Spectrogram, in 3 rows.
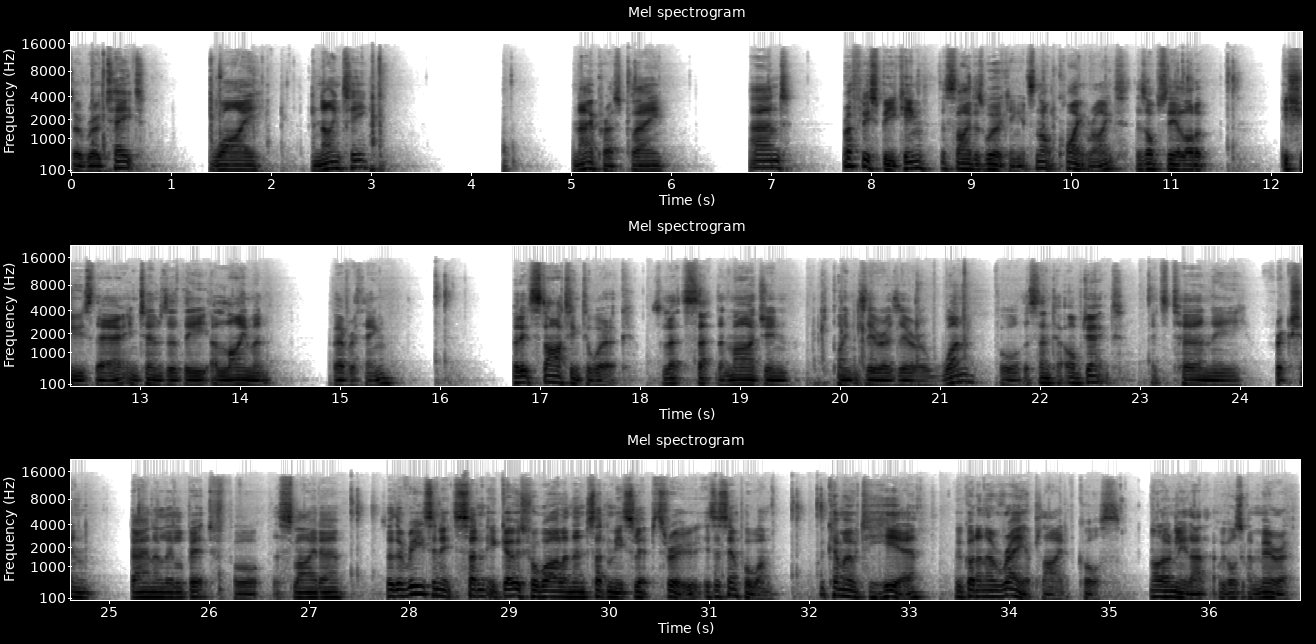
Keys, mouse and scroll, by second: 0.2 r, 1.4 y, 1.8 KP_9, 2.3 KP_0, 3.0 KP_Enter, 3.9-5.6 scroll down 1, 5.6 click, 9.7 KP_1, 11.1 click, 15.9 click, 18.5 click, 19.7 KP_Decimal, 20.1 KP_0, 20.7 KP_1, 21.1 KP_Enter, 23.1 click, 27.4 click, 31.1 click, 31.9 right click, 32.1 click, 33.3 middle click.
